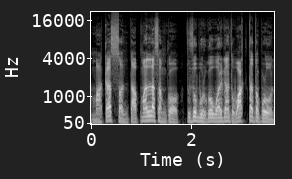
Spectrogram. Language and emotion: Goan Konkani, angry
